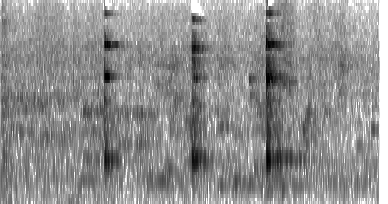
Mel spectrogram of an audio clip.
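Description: Metal utensils clink against cooking pots.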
